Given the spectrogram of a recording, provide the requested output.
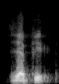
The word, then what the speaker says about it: Zabir: Zabir di di hadis ini bukan bacanya bukan Zubair tapi Zabir Abdurrahman Bin Zabir tapi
